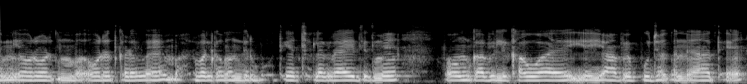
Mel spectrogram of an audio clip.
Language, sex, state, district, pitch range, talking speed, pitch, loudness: Hindi, female, Rajasthan, Jaipur, 185-195 Hz, 185 wpm, 190 Hz, -12 LUFS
